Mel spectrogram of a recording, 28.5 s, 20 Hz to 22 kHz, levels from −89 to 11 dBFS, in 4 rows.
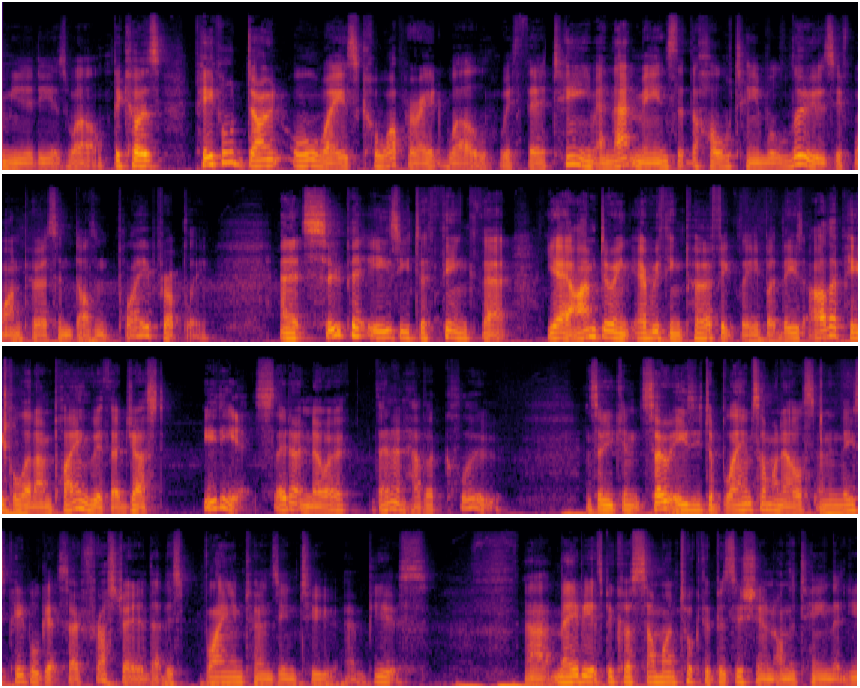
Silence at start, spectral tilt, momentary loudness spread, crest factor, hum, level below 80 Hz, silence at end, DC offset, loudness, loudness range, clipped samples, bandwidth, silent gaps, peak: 0 s; -5.5 dB/octave; 10 LU; 20 dB; none; -32 dBFS; 0 s; under 0.1%; -20 LUFS; 5 LU; under 0.1%; 16 kHz; none; 0 dBFS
